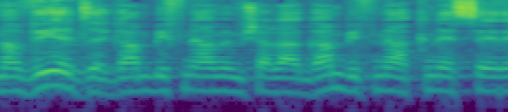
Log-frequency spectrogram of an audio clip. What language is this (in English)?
Hebrew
